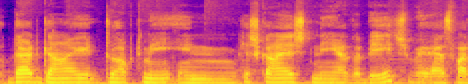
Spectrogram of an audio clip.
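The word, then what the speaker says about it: Cascais: all of that uh kishk was much cooler by the way I'm saying kishk because that is the correct pronunciation how locals say it I remember asking so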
